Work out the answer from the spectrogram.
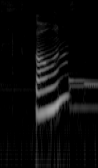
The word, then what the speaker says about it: scone: Um cuz I think our biscuits are more like scones, which you guys pronounce as scon.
